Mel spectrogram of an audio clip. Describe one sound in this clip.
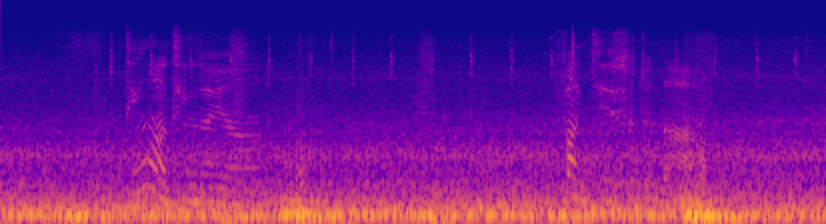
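A young woman speaks softly and close by, muffled.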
